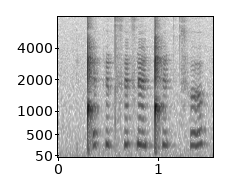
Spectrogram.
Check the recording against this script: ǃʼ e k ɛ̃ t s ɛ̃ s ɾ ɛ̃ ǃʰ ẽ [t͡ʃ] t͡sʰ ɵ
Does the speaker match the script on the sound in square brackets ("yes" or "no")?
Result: no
